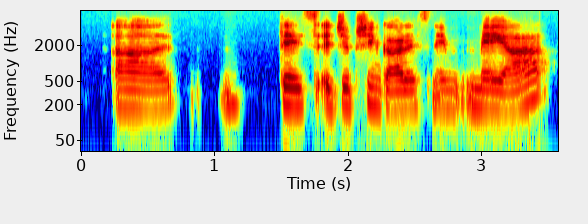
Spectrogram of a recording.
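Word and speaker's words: Maat: also talked about uh this egyptian goddess named mayat miat it's spelled m-a-a-t um but she has like 42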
